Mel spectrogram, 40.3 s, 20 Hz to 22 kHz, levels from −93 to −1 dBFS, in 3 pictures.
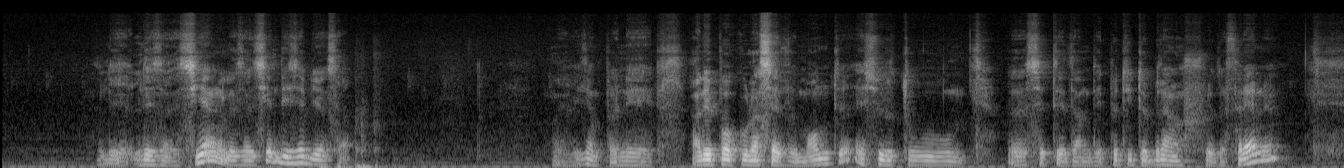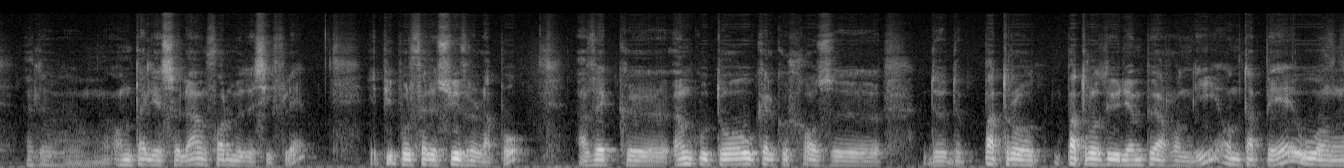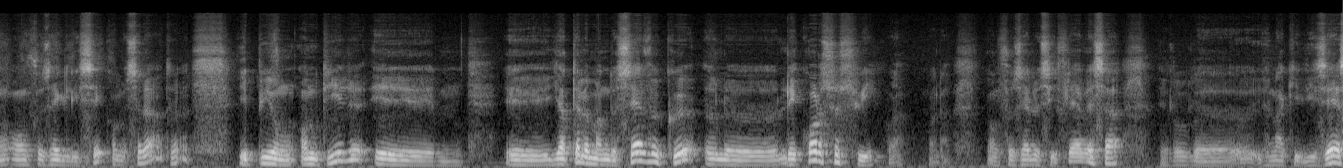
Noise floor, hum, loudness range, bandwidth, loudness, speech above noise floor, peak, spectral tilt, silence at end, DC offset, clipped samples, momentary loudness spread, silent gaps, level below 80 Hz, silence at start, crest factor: -55 dBFS; none; 8 LU; 16 kHz; -28 LUFS; 27 dB; -8 dBFS; -5 dB/octave; 0 s; under 0.1%; under 0.1%; 18 LU; none; -56 dBFS; 0.1 s; 20 dB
